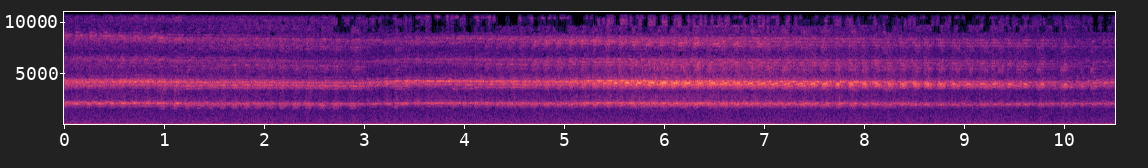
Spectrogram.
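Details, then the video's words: Japanese summer temple grounds with an evening cicada calling: a fast, regularly pulsed ringing trill that swells midway and stays strong, tapering slightly at the close. "日本の夏～お寺とひぐらしの鳴き声Japanese Summer Temple and Evening Cicada"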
